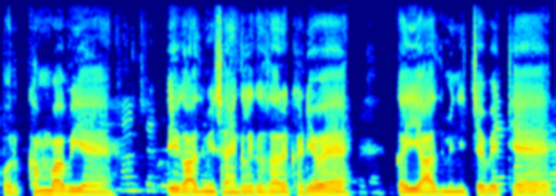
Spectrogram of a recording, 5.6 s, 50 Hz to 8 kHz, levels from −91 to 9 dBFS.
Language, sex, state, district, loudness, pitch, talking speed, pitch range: Marwari, male, Rajasthan, Nagaur, -17 LUFS, 125 Hz, 170 wpm, 120-130 Hz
